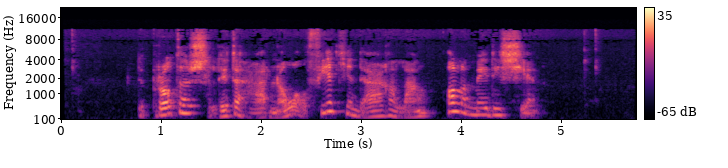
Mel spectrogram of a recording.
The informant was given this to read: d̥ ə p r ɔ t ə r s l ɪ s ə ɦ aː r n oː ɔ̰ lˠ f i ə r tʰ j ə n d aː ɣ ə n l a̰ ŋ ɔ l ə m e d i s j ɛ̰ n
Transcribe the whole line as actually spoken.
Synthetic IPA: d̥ ə p r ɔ t ə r s l ɪ t ə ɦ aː r n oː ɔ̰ lˠ f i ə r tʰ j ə n d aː ɣ ə n l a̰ ŋ ɔ l ə m e d i s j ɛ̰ n

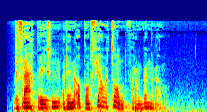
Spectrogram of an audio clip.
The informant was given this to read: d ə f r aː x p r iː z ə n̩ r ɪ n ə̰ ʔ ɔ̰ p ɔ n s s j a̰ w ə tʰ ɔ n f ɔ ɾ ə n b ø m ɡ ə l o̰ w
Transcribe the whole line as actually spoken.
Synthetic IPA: d ə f r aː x p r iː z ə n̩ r ɪ n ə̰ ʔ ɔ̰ p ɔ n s f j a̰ w ə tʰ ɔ n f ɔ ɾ ə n b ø ŋ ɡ ə l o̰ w

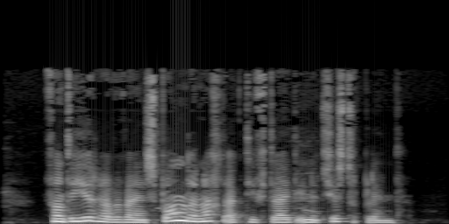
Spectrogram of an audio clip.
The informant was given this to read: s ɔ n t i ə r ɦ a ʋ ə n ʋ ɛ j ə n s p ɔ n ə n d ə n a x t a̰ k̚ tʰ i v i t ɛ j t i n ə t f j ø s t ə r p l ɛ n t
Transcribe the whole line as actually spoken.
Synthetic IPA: f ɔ n t i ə r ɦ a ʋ ə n ʋ ɛ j ə n s p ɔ n ə n d ə n a x t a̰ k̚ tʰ i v i t ɛ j t i n ə t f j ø s t ə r p l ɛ n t

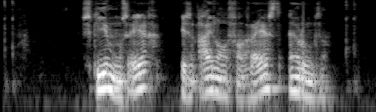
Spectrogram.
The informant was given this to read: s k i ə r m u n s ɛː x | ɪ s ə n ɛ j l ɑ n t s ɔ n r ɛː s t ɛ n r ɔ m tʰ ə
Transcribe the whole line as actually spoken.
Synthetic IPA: s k i ə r m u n s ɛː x | ɪ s ə n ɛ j l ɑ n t f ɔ n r ɛː s t ɛ n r u m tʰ ə

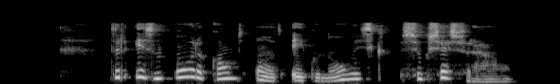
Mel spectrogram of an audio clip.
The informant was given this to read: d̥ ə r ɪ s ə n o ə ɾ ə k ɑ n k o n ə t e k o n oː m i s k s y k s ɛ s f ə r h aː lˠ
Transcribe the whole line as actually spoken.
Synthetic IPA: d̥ ə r ɪ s ə n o ə ɾ ə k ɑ n t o n ə t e k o n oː m i s k s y k s ɛ s f ə r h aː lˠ

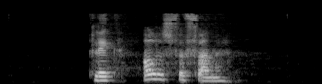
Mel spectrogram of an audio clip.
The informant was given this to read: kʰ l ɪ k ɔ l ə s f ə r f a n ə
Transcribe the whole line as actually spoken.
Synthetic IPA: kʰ l ɪ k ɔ l ə s f ə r f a ŋ ə

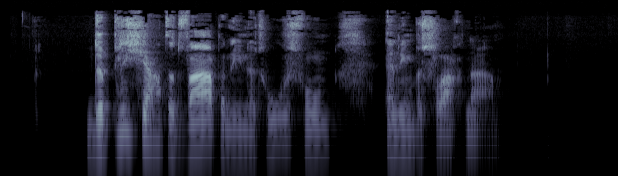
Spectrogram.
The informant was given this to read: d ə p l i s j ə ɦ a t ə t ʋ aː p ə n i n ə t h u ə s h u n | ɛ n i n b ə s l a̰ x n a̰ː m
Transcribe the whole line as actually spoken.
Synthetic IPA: d ə p l i s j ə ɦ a t ə t ʋ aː p ə n i n ə t h u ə s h u n | ɛ n i n b ə s l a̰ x n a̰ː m

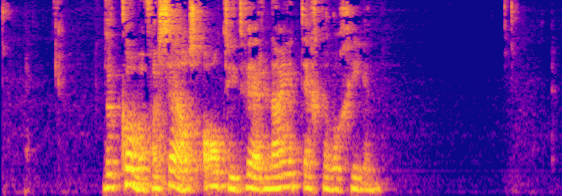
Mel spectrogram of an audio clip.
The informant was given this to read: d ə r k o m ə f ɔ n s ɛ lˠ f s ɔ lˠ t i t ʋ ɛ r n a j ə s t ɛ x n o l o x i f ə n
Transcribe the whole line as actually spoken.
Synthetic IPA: d ə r k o m ə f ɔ n s ɛ lˠ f s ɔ lˠ t i t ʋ ɛ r n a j ə t ɛ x n o l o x i ə n

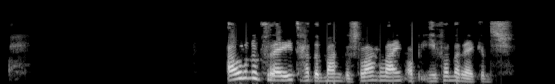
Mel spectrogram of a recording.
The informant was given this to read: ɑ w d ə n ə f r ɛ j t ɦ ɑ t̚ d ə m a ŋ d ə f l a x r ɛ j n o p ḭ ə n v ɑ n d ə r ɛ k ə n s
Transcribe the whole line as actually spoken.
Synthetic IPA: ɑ w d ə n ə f r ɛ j t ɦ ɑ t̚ d ə m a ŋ d ə s l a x l ɛ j n ɔ p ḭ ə n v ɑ n d ə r ɛ k ə n s

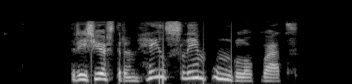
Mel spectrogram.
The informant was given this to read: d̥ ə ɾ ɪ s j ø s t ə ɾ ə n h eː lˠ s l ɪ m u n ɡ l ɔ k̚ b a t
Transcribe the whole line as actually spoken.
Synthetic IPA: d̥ ə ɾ ɪ s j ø s t ə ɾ ə n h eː lˠ s l ɪ m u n ɡ l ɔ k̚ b a t

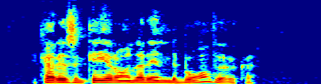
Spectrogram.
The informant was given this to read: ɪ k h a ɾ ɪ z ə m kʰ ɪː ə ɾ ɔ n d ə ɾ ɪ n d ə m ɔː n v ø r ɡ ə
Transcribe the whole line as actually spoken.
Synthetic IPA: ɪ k h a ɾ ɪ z ə n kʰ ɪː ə ɾ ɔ n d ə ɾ ɪ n d ə b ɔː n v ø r k ə

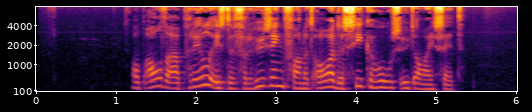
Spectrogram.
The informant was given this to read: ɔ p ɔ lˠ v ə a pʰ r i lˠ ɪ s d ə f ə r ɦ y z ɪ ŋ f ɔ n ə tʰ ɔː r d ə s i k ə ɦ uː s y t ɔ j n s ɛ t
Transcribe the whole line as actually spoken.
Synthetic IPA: ɔ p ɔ lˠ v ə a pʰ r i lˠ ɪ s d ə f ə r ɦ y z ɪ ŋ f ɔ n ə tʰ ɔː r d ə s i k ə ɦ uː s y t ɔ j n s ɛ t

